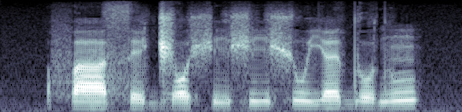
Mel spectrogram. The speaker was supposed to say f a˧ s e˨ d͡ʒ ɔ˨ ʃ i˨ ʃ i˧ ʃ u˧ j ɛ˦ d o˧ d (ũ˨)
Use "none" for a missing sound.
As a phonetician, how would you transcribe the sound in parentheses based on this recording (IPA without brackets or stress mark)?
ũ˦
